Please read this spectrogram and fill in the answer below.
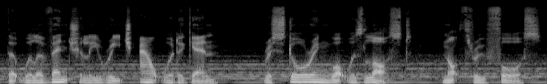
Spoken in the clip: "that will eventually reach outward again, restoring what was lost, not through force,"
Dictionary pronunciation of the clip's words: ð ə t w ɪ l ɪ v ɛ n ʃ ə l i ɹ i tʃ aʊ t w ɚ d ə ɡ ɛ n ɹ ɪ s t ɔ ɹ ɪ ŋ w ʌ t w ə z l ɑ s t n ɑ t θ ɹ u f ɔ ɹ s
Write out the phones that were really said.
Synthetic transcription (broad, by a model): ð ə t w ɪ l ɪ v ɛ n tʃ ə l i ɹ i tʃ aʊ t w ɚ d ə ɡ ɛ n ɹ ɪ s t ɔ ɹ ɪ ŋ w ʌ t w ə z l ɑ s t n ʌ t θ ɹ u f ɔ ɹ s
